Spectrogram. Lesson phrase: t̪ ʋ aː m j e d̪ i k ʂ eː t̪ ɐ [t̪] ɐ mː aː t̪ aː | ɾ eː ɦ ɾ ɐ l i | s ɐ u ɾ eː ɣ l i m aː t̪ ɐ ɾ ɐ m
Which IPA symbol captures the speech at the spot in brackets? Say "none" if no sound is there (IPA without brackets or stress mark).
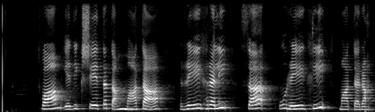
t̪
